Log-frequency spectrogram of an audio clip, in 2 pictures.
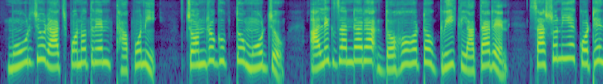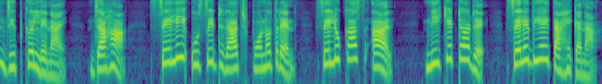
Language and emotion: Santali, neutral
